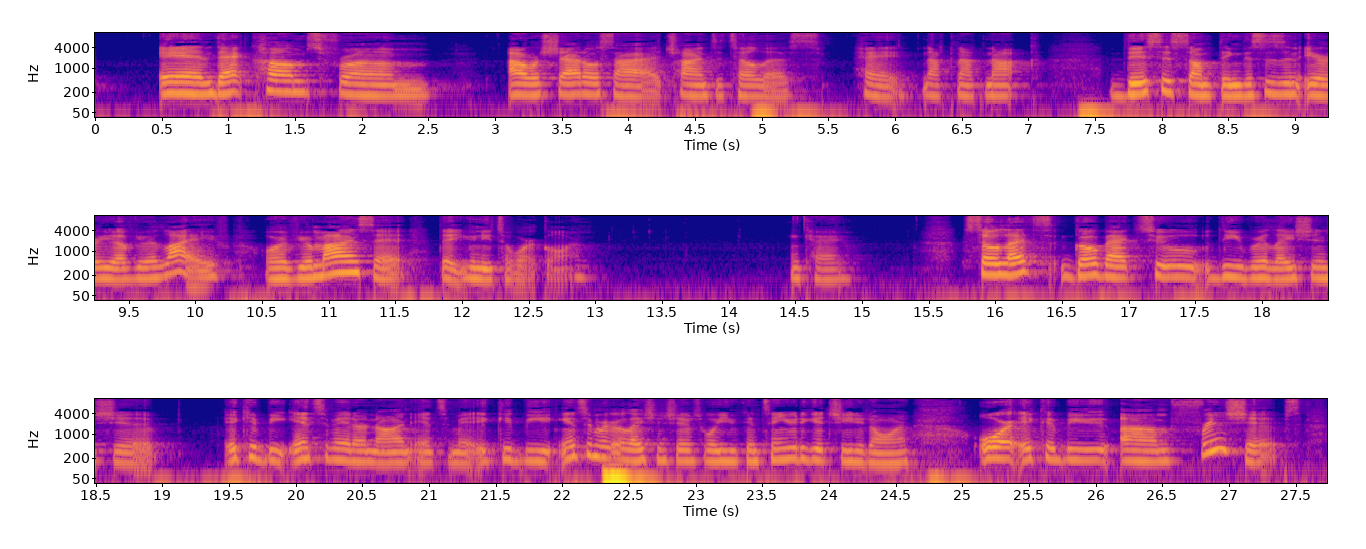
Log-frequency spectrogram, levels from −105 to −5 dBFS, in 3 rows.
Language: English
